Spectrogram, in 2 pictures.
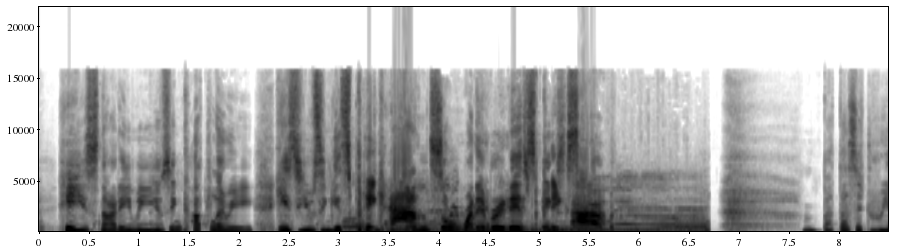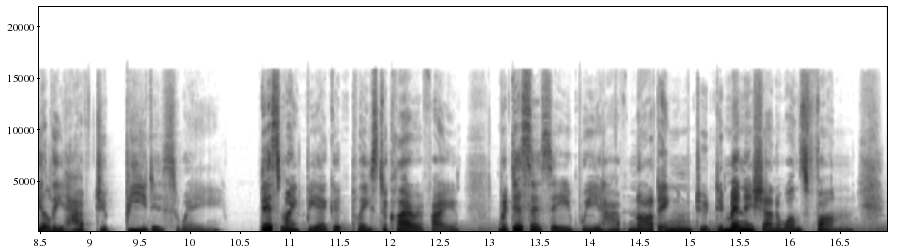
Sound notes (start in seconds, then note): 6.8 sigh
